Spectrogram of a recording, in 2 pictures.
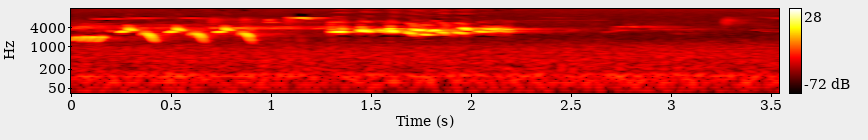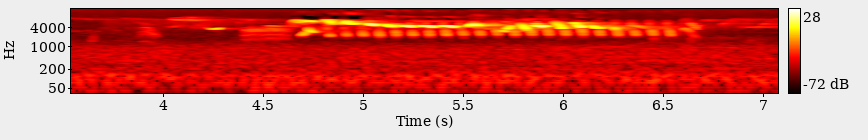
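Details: Birds singing in a forest: quick downslurred chirps and a warbled phrase, a pause, then a high rapid trill of even notes with a whistled line above it.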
